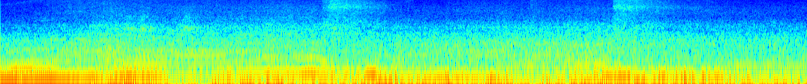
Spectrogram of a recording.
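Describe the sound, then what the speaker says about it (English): A Ford Fiesta ST with its backbox deleted accelerates hard, its intake and exhaust roaring as the pitch climbs through the gears, with short dips at each shift; loud and close from inside the car. "You can still hear that intake."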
